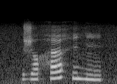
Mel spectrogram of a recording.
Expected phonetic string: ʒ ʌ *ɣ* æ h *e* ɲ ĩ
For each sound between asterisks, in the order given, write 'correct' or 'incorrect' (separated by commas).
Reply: incorrect, incorrect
